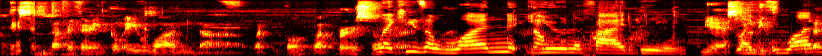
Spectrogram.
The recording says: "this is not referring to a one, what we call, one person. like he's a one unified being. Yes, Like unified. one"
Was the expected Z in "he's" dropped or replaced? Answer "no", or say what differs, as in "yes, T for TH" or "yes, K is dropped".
no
